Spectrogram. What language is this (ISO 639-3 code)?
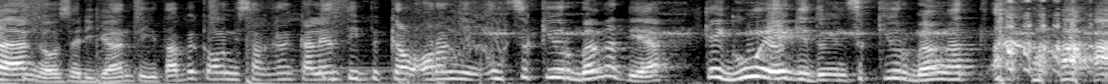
ind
